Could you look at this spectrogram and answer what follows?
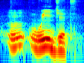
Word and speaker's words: widget: layout, vai ser um widget, tá? Então se escreve assim, né? W-I-D-G-E-T, e se fala widget.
